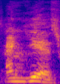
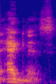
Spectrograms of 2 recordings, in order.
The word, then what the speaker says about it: Agnès: And like l'amour, I pronounce Agnès rather than Agnes. Exactly. Yeah, because Agnes is so old-fashioned for us, but in France it's still very popular.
